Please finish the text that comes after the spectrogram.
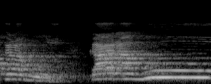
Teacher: se falamos caramujo né a parte mais forte é o mu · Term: sílaba tônica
